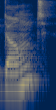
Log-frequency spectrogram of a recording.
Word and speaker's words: don't: Esse do not a gente vai ler o don't. Don't. com o T bem mudo mesmo.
